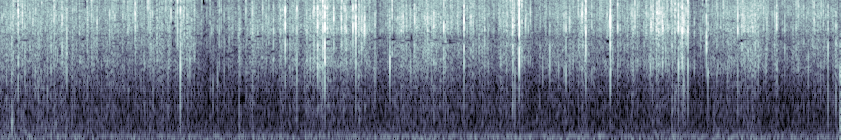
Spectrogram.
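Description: A long bundle of dry, straw-like grass stalks, tied in the middle, is held in both hands over a microphone while fingers rub, crinkle and twist the stalks. The result is a continuous, bright, high-pitched crackling and rustling with many quick, dry snaps and almost no low end.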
